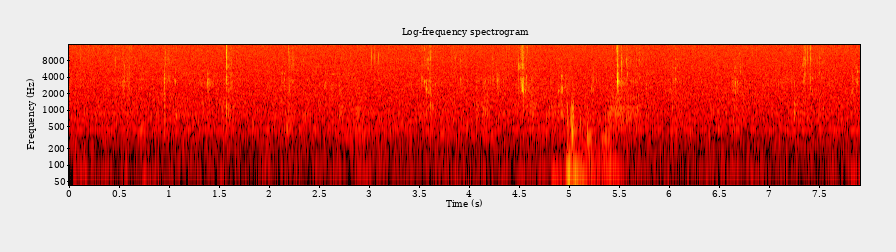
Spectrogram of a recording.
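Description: A person chewing a mouthful of flaky pastry close to the microphone, with small wet mouth clicks and lip smacks throughout. One louder sound stands out about five seconds in.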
